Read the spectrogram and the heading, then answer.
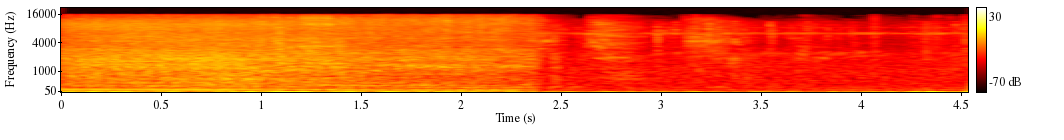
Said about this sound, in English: Jeep's kind of noisy. I might have an exhaust problem.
